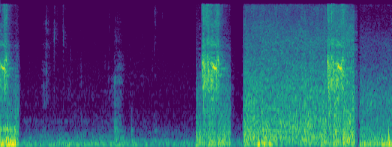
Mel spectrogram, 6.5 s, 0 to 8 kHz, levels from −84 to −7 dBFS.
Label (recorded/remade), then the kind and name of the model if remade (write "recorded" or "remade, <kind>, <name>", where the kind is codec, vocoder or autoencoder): recorded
